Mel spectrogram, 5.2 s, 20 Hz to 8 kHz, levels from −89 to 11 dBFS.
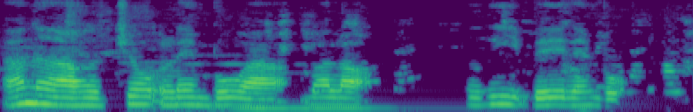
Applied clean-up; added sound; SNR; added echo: classical method spectral subtraction.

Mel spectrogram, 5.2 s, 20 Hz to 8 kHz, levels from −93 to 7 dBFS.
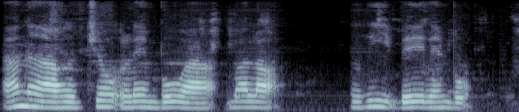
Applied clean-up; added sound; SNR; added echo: neural separator model SepFormer DNS4.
